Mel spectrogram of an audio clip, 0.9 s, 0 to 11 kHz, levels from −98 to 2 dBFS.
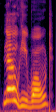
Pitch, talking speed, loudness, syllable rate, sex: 230 Hz, 190 wpm, -16 LUFS, 3.5 syllables/s, female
